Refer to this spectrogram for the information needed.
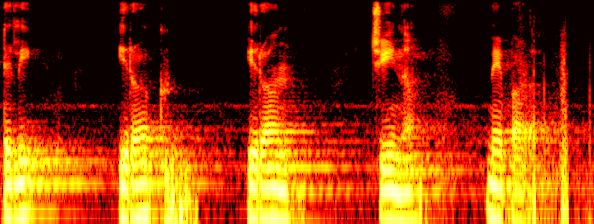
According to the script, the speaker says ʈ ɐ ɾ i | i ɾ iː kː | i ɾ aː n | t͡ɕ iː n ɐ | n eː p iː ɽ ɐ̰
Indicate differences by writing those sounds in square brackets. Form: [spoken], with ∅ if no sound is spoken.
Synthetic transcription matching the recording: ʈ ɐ [l] i | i ɾ [aː] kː | i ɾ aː n | t͡ɕ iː n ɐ | n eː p [aː] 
